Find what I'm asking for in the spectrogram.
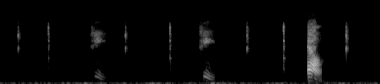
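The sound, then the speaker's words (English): Someone types a search word on a computer keyboard: many sharp, light key clicks at an irregular pace, a few of them slightly heavier, against a quiet background. “So I'm going to type Apple.”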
